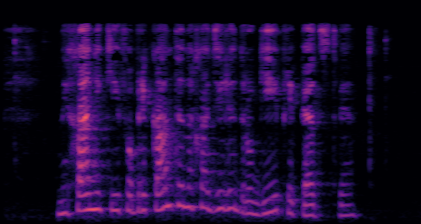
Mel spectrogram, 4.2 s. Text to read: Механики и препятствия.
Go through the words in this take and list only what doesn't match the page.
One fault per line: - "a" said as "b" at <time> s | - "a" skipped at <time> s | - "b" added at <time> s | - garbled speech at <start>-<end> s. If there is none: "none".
- "фабриканты находили другие" added at 1.2 s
